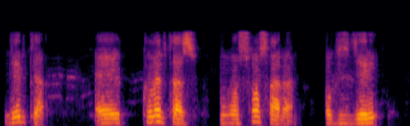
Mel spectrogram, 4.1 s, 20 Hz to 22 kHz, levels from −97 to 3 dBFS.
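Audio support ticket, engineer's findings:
Speex codec damage across the whole speech clip, start to finish. Heavy: hoarse, noisy, edging toward robotic, so the excitation is clearly starved of bits. Sounds like a low-bitrate mode, around 5.8 kbps. Top end stops near 7.7 kHz, and what's above 4 kHz is just a shaped noise fill rather than real detail. Likely a Speex VoIP or game-chat leg set to a low quality level. Worth bumping the quality setting first.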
